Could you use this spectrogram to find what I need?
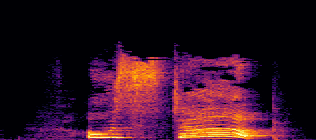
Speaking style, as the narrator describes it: the children cried

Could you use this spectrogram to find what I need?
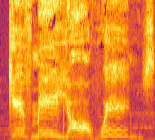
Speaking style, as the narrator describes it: Empusa, standing in amongst the bodies, shrieks out

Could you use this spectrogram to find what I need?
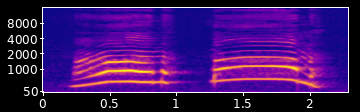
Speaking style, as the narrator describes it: Jasper screamed

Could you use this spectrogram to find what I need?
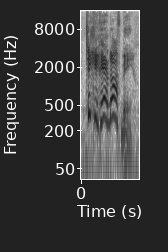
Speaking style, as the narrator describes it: cried Tom

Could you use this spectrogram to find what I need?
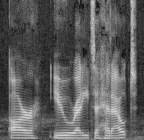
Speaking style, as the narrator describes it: she asked, her voice slightly shaking

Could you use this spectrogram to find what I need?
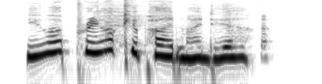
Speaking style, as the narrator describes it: she said mournfully to Harry

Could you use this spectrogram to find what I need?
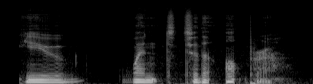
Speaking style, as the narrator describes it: said Hallward, speaking very slowly and with a strained touch of pain in his voice

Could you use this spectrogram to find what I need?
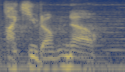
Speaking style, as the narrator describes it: sneered

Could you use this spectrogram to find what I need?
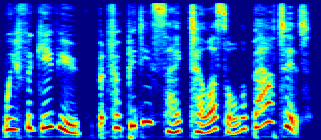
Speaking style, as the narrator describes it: I cried

